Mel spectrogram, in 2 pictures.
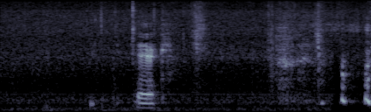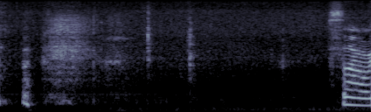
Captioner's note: laughs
